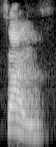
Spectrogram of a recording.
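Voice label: "size", Nigerian Pidgin, female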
